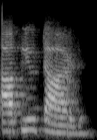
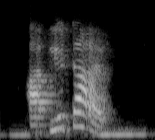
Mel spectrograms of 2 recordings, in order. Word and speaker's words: à plus tard: Not à plus tard. D will not be pronounced. What it will be? À plus tard.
